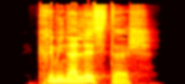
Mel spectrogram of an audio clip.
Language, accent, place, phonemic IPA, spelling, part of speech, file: German, Germany, Berlin, /kʁiminaˈlɪstɪʃ/, kriminalistisch, adjective, De-kriminalistisch.ogg
- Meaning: criminological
